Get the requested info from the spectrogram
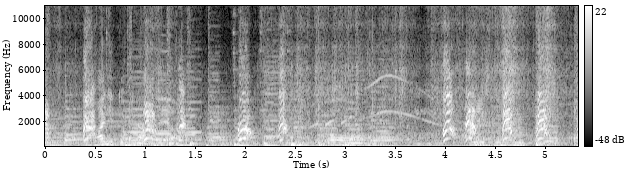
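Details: An excessively loud dog, said to be louder than a highway, barks nonstop in sharp, repeated bursts over background music and human voices after being brought to a workplace.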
